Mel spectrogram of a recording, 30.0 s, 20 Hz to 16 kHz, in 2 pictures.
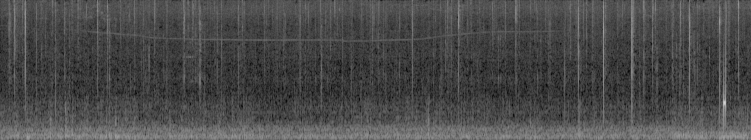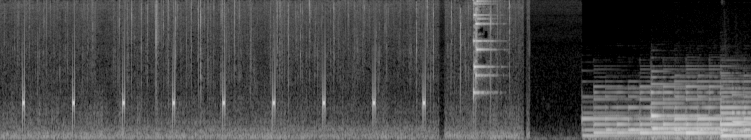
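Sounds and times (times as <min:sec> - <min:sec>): wood fire crackling: 0:00.0 - 0:25.6
ringing chime: 0:24.5 - 0:25.1
timer short beeps: 0:24.5 - 0:25.1.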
